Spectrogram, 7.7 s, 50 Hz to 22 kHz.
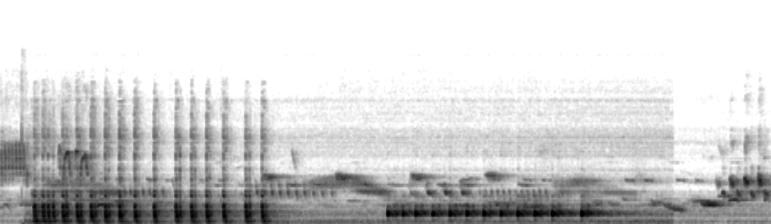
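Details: A Yellow-bellied Sapsucker, a spring passage migrant, by the Ohio & Erie Canal towpath in Ohio in April 2020, gives about fifteen quick nasal, harsh notes, then a steadier burst of buzzy, rapid calls on one pitch.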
